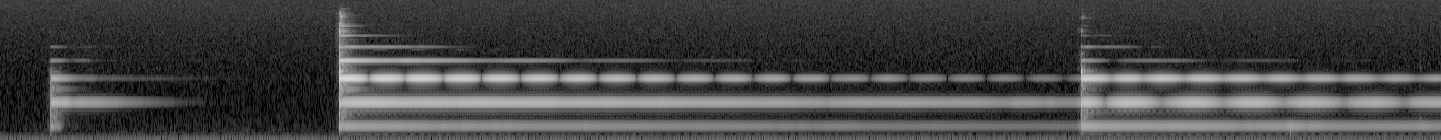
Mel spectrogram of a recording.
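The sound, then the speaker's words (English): A meditation bell rings three times at the start of a guided meditation: a brief, light first tap, then two full strikes that each ring out with a long, steady shimmering sustain amid quiet. “So we'll start with three sounds of the bell and begin with the usual settling in introduction.”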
